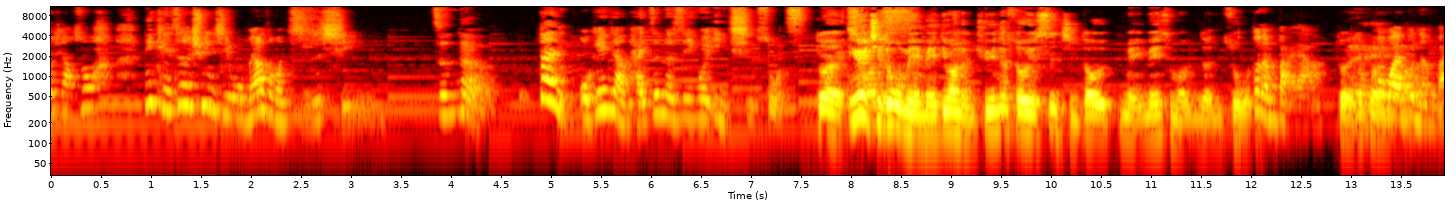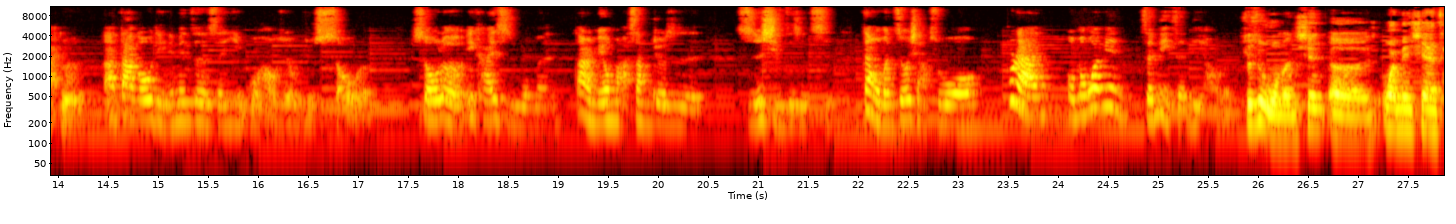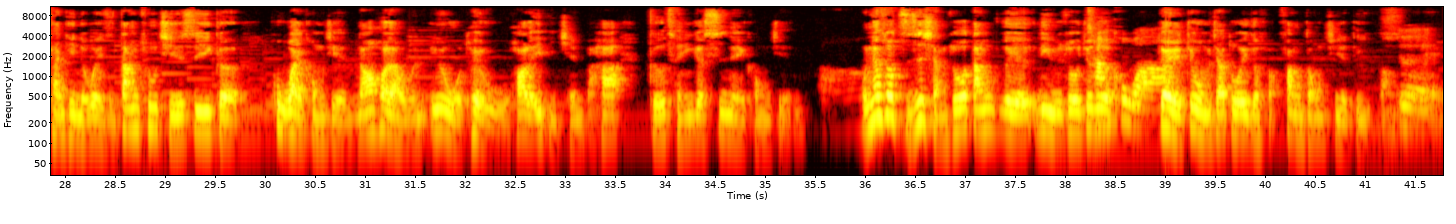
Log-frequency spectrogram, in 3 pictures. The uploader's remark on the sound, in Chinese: 由於設備不足收音狀況欠佳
